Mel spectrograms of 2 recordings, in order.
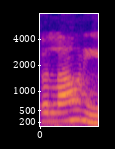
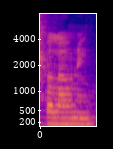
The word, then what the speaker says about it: bologna: ring bologna but baloney is how they pronounce that isn't it like it's it looks like belong yeah but it's it's pronounced baloney oh like throwing ass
